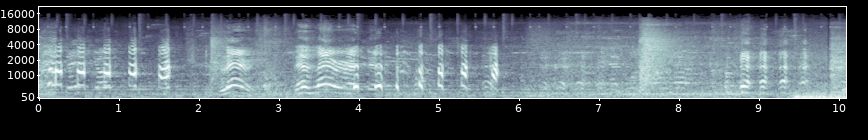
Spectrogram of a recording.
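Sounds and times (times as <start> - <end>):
deep low rumble: 9.4 - 10.0.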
